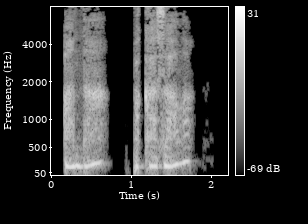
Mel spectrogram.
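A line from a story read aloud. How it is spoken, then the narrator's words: Whisper. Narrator (Russian): шепнула я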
